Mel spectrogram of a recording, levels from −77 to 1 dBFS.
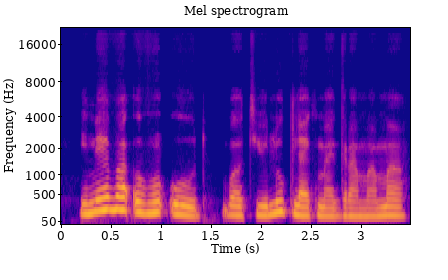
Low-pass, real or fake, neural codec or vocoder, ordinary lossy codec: none; fake; autoencoder, 48 kHz, 32 numbers a frame, DAC-VAE, trained on Japanese speech; none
